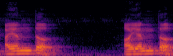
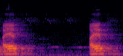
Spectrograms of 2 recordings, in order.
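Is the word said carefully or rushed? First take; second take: carefully; rushed. First: It is said carefully, with every sound kept. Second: It is said quickly, with sounds dropped. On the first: The speaker calls it right. "तो सही उच्चारण है" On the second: The speaker calls it wrong. "कुछ लोग इतना fast तीव्र गति से बोलते हैं"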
